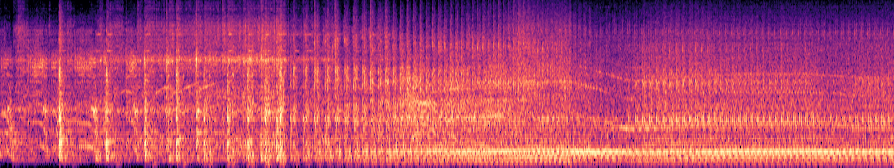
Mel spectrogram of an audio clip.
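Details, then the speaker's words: Old Shibaura diesel tractor that sat for years, after cracking the top injector line open: cranking catches into an uneven, lumpy, smoky idle that stays rough and later dies; owner suspects bad fuel or a fuel delivery issue. "Look at that. Look at her go. All right. Thinking that smoke's going to clear up here pretty soon, hopefully."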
